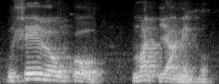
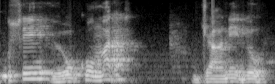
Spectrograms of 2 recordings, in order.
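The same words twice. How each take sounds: First: The pause comes after the word roko. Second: The pause comes after the word mat. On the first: Stop him, do not let him go. "हम विराम चिन्ह को मत से पहले रोको पे ही लगा दिए" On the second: Do not stop him, let him go. "मत के बाद विराम चिन्ह लगा दिए"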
